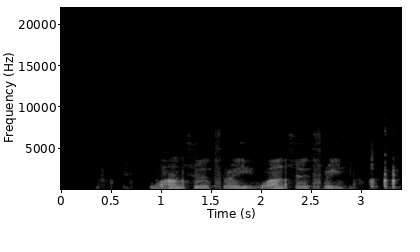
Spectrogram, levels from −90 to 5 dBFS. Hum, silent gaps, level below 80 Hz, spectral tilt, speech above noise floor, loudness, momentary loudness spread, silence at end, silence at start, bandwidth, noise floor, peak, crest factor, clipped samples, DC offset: none; none; -88 dBFS; -6.5 dB/octave; 31 dB; -46 LUFS; 11 LU; 0.05 s; 0.9 s; 7.4 kHz; -76 dBFS; -22 dBFS; 24 dB; under 0.1%; under 0.1%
